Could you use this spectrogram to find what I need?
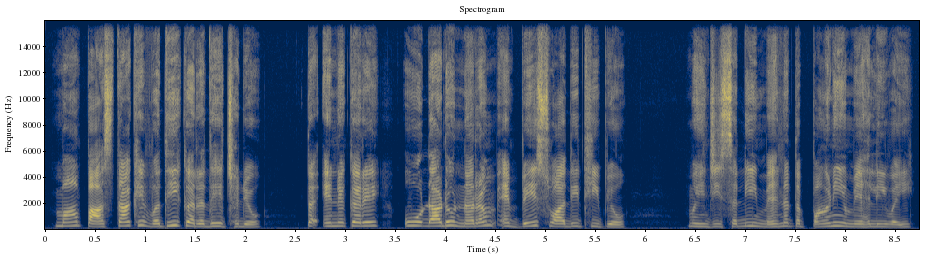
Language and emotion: Sindhi, sad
